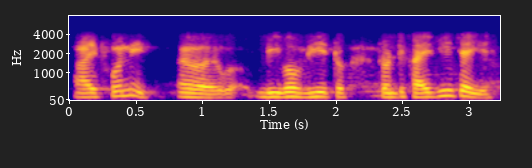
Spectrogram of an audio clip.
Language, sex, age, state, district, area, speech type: Hindi, male, 18-30, Uttar Pradesh, Bhadohi, urban, conversation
